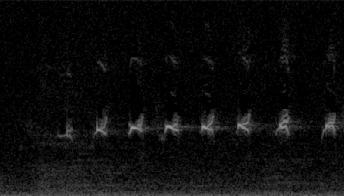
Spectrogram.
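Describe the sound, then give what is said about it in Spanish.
A bird calls outdoors in a steady series of about nine short, high chirps, evenly spaced and fairly soft, over a faint background hush with no talking. “Pero vienen ya nadando hacia mí, capaz si los escuchas, pon atención.”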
